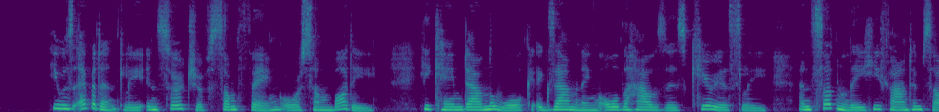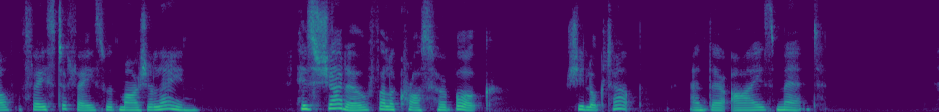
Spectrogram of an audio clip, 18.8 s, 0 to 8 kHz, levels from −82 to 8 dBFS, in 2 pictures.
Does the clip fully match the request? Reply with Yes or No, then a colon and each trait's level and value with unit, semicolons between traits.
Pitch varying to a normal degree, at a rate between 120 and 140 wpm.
Yes: average, 3.4 semitones; slow, 135 wpm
